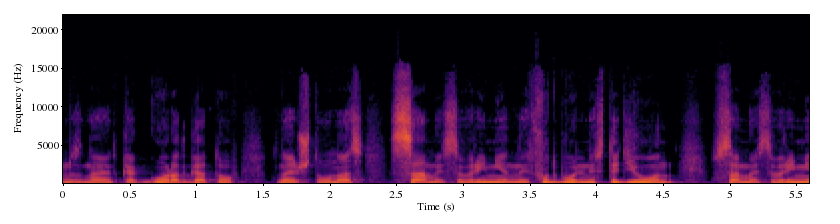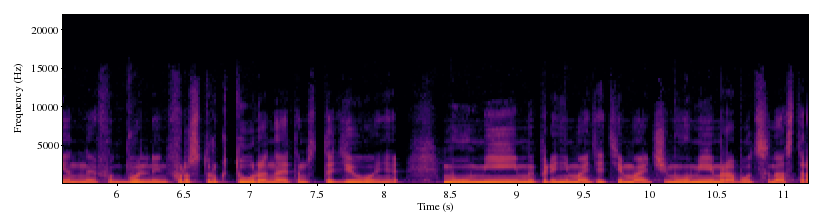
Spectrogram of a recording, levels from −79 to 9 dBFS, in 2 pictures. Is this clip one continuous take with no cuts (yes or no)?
yes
